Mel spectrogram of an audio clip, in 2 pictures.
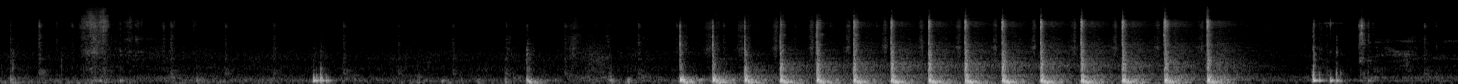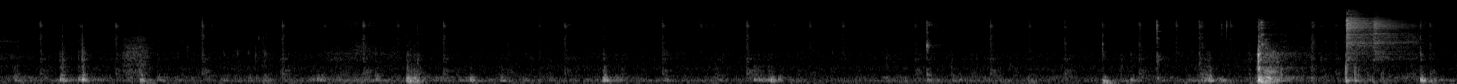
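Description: A rubber mallet tapping a part into the golf cart's rear suspension: a quick even run of about twenty knocks, some four a second, for about five seconds. A few single knocks of tools and parts come before and after.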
